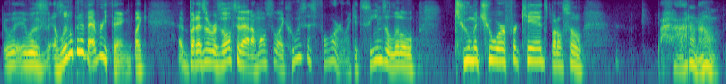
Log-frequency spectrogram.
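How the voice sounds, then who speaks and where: A man's voice: a little high, sing-song, normal speed, breathy edge, dry recording, muffled recording. Man casually recapping a comic plot. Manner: rambling plot recap full of fillers. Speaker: podcast co-host. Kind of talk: casual podcast chat.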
